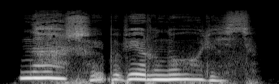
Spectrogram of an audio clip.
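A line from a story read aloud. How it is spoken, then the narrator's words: Young woman sighing. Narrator (Russian): Вздохнула еще одна молодка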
